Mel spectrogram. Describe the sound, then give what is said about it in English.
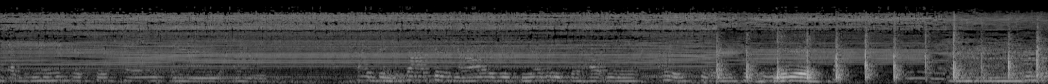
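A homemade, prison-style tattoo machine made from a toothbrush and fishing string buzzes steadily, a high, whiny motor drone running throughout while people talk over it, with a quick run of sharp rhythmic clicks near the end. “Yo, it's kind of like easy to tattoo.”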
